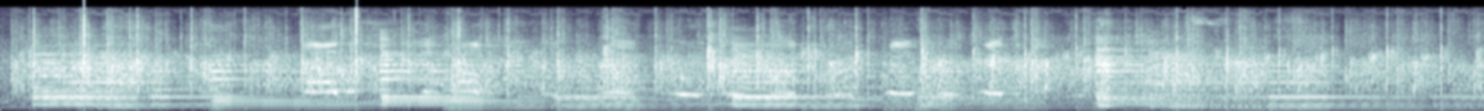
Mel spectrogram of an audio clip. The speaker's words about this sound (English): I say, why don't we applaud the Lord for his goodness? I applaud your work.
